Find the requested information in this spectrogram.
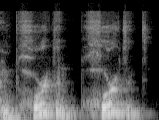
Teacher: So important here is also pronounced with a puff of air.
